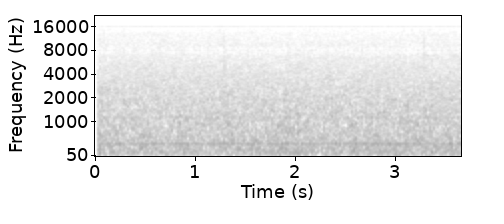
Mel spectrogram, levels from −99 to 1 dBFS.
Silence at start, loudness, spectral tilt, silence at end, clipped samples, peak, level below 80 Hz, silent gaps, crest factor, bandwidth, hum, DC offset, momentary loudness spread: 0 s; -64 LUFS; -3.5 dB/octave; 0 s; under 0.1%; -50 dBFS; -84 dBFS; none; 16 dB; 16.5 kHz; none; under 0.1%; 1 LU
